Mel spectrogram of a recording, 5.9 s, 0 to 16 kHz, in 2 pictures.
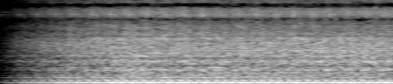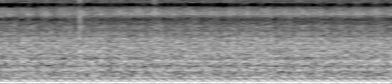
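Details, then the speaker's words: International 2424 diesel loader tractor after re-ringing engine to cure smoking, fresh coolant, head refitted: steady low diesel idle with even firing pulses; improved, though slight smoke and tapping remain. "fired it up and it actually made an improvement here's what it looked like"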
